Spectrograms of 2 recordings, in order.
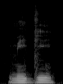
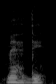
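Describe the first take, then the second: First: It is said with a French accent. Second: It is said with a North African accent.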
